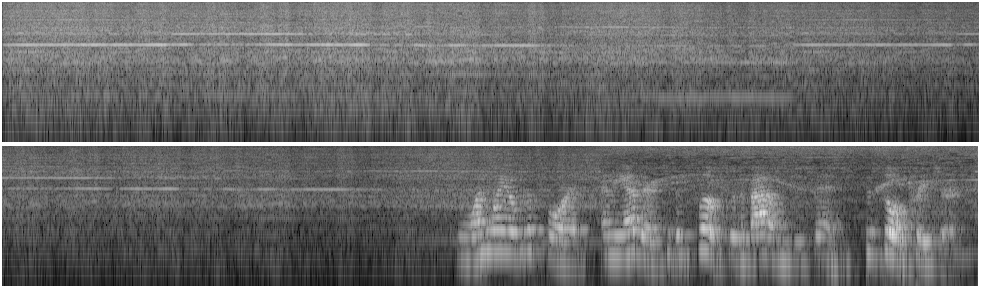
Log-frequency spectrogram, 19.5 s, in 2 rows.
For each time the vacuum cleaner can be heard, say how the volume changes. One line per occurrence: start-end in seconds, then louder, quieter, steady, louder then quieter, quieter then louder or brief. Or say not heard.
0.0-19.4 quieter.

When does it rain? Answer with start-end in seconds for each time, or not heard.
not heard.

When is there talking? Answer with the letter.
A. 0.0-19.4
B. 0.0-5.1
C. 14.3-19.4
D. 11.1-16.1
C.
